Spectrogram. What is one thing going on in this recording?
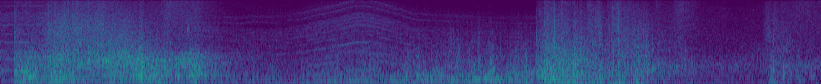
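A motorbike engine revs loudly.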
